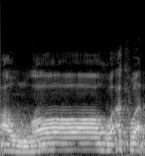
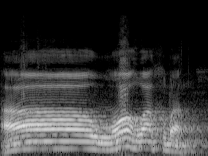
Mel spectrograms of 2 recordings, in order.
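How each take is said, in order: First: The opening A sound is kept short. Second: The opening A sound is drawn out long. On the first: It is a statement. The speaker calls it right. "itu boleh" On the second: It turns the phrase into a question. The speaker calls it wrong. "A-nya yang kepanjangan"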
